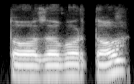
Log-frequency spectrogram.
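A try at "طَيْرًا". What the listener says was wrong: ত জবর ত নয়। হয় না, ত ইয়া যাবার তই হয়, তই। ত যাবার ত, ত ইয়া যাবার তই, তই।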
